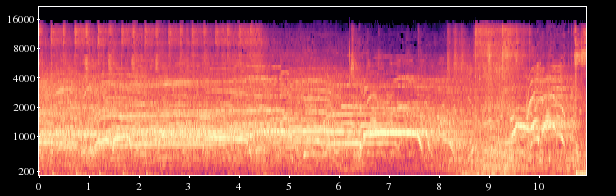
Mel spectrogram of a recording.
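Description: Audience cheering and screaming, many high-pitched shrieks and whoops overlapping, easing off slightly near the end.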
